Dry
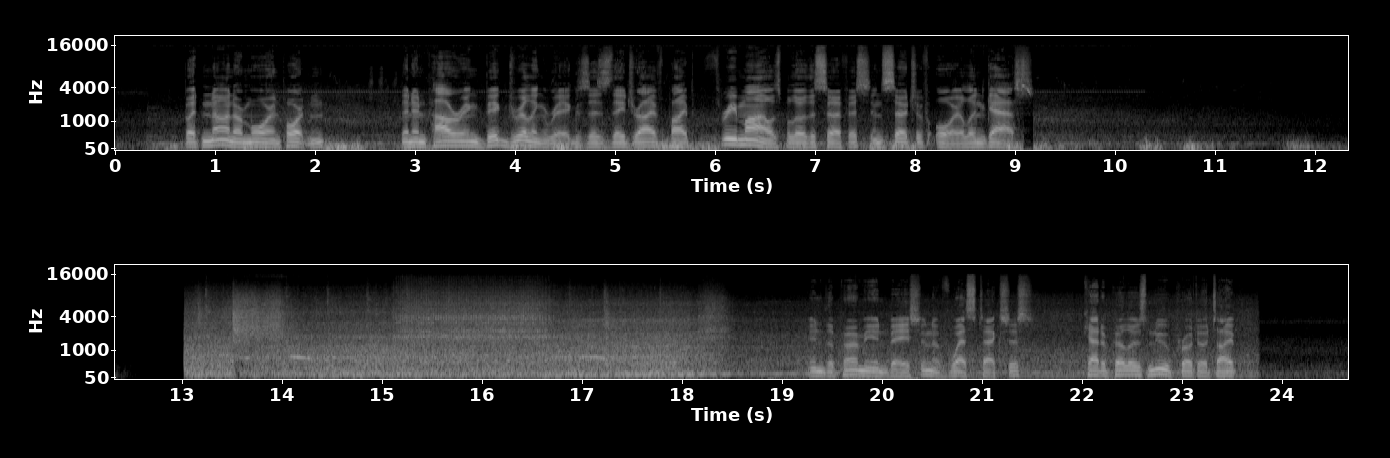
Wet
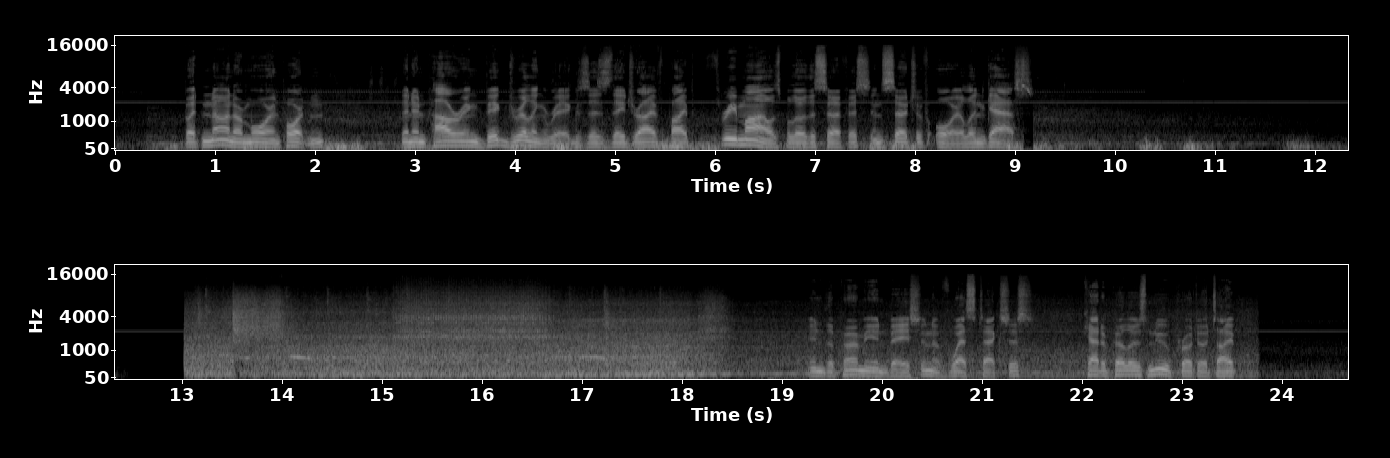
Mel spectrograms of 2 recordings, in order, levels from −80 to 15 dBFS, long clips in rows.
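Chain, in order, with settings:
steady tone 2,300 Hz −60 dBFS
every ending faded ahead of time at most 390 dB per second
level −5 dB

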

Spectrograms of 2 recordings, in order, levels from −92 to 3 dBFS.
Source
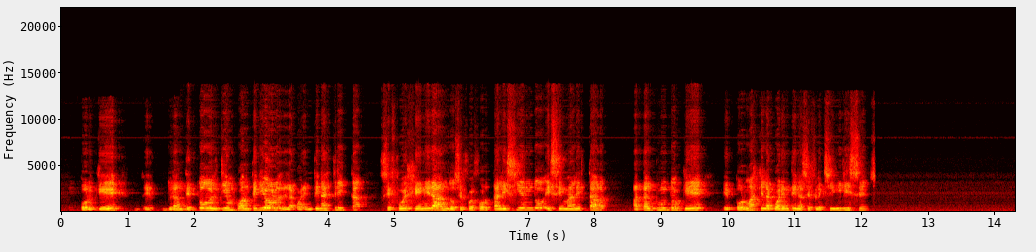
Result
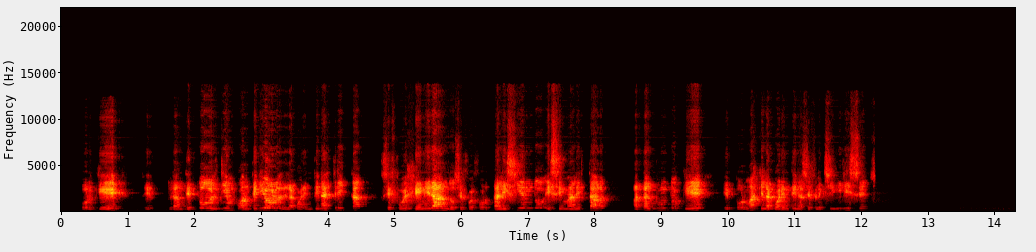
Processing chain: high-pass filter sweep 1,500 Hz → 350 Hz, 0:11.99–0:13.70
multiband upward and downward expander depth 70%
level −7 dB

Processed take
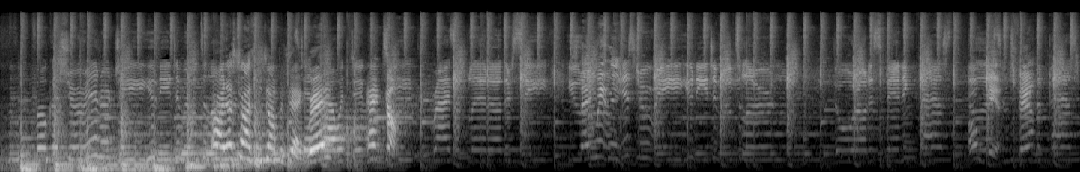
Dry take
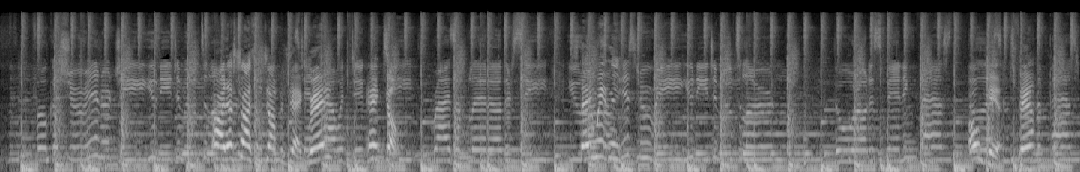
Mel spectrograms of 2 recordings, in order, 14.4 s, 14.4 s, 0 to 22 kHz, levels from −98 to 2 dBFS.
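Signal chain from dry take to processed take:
high-pass filter sweep 83 Hz → 3,400 Hz, 0:02.25–0:06.22
mains-hum notches 50/100/150/200 Hz
tempo change 1×
on a send: convolution reverb, pre-delay 5 ms, DRR 10.5 dB
on the sum: level −1.5 dB

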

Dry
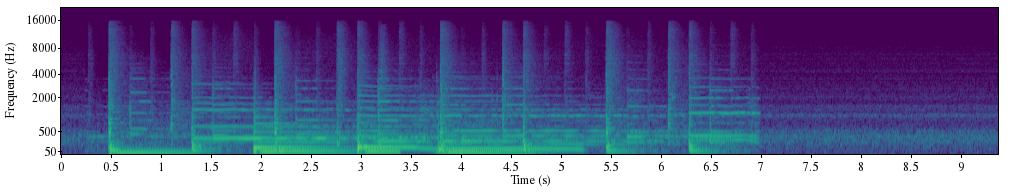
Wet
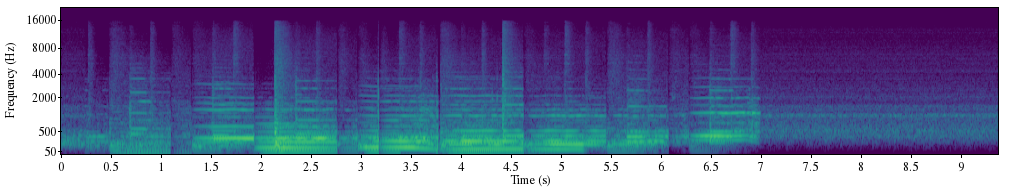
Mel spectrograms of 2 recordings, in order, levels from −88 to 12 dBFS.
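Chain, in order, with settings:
low-shelf EQ 98 Hz +11.5 dB
high-pass filter sweep 190 Hz → 670 Hz, 0:05.83–0:07.03
volume swells 306 ms
level +5 dB

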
